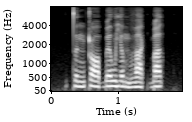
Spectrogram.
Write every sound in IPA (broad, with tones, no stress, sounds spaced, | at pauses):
t̪ ə˨˩˦ ŋ ʈ ɔ˨˩ ɓ ə˧ w j ə˨˩˨ m v a˨˩ k̚ ɓ a˦˥ t̚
